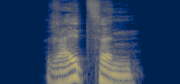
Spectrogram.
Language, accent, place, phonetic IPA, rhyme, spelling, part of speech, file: German, Germany, Berlin, [ˈʁaɪ̯t͡sn̩], -aɪ̯t͡sn̩, Reizen, noun, De-Reizen.ogg
- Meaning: dative plural of Reiz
